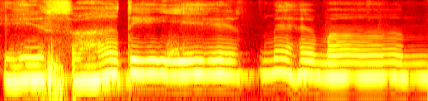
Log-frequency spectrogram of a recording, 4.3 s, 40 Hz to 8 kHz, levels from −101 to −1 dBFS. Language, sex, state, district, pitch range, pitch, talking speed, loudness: Hindi, male, Madhya Pradesh, Bhopal, 145-170 Hz, 155 Hz, 55 wpm, -15 LUFS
